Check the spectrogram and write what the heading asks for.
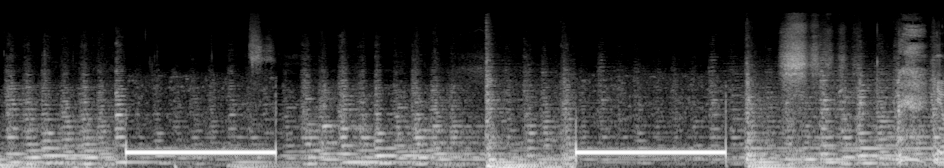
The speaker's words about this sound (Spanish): Llámale, llámale otra vez. Le llamo otra vez, ¿no?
